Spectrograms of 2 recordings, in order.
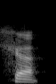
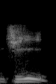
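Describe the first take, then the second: First: The G is said with a throaty, rasping sound. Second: The G is said with a soft J-like sound. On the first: "And we say G" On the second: "You say G with like uh, a J"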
